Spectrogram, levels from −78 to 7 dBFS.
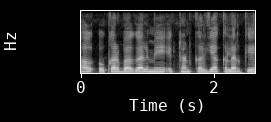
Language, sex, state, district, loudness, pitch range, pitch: Chhattisgarhi, female, Chhattisgarh, Raigarh, -15 LUFS, 225-245 Hz, 235 Hz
